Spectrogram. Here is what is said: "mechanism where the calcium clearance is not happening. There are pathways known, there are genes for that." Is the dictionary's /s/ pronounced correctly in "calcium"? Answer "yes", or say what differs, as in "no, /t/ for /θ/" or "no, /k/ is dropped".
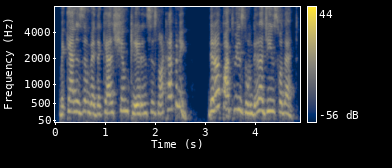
no, /ʃ/ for /s/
